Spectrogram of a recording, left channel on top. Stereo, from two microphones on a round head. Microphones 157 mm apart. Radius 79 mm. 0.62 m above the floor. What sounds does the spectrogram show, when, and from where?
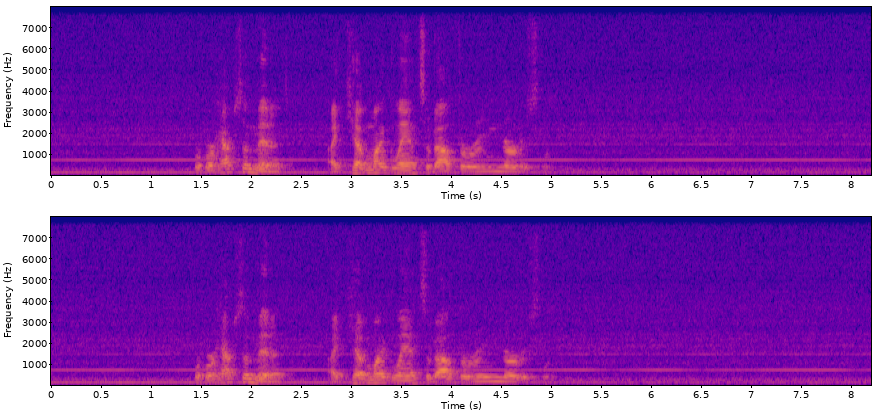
1.4 s a man speaking: 15° left (ahead or behind), 1.5 m; by 5.0 s 50° left (ahead or behind), 2.5 m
